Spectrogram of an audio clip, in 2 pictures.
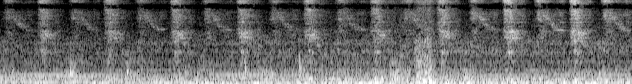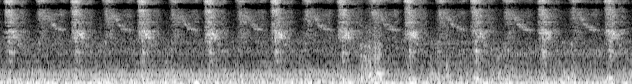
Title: What's the strange chirping sound in MRI scanners? #mri #space #science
